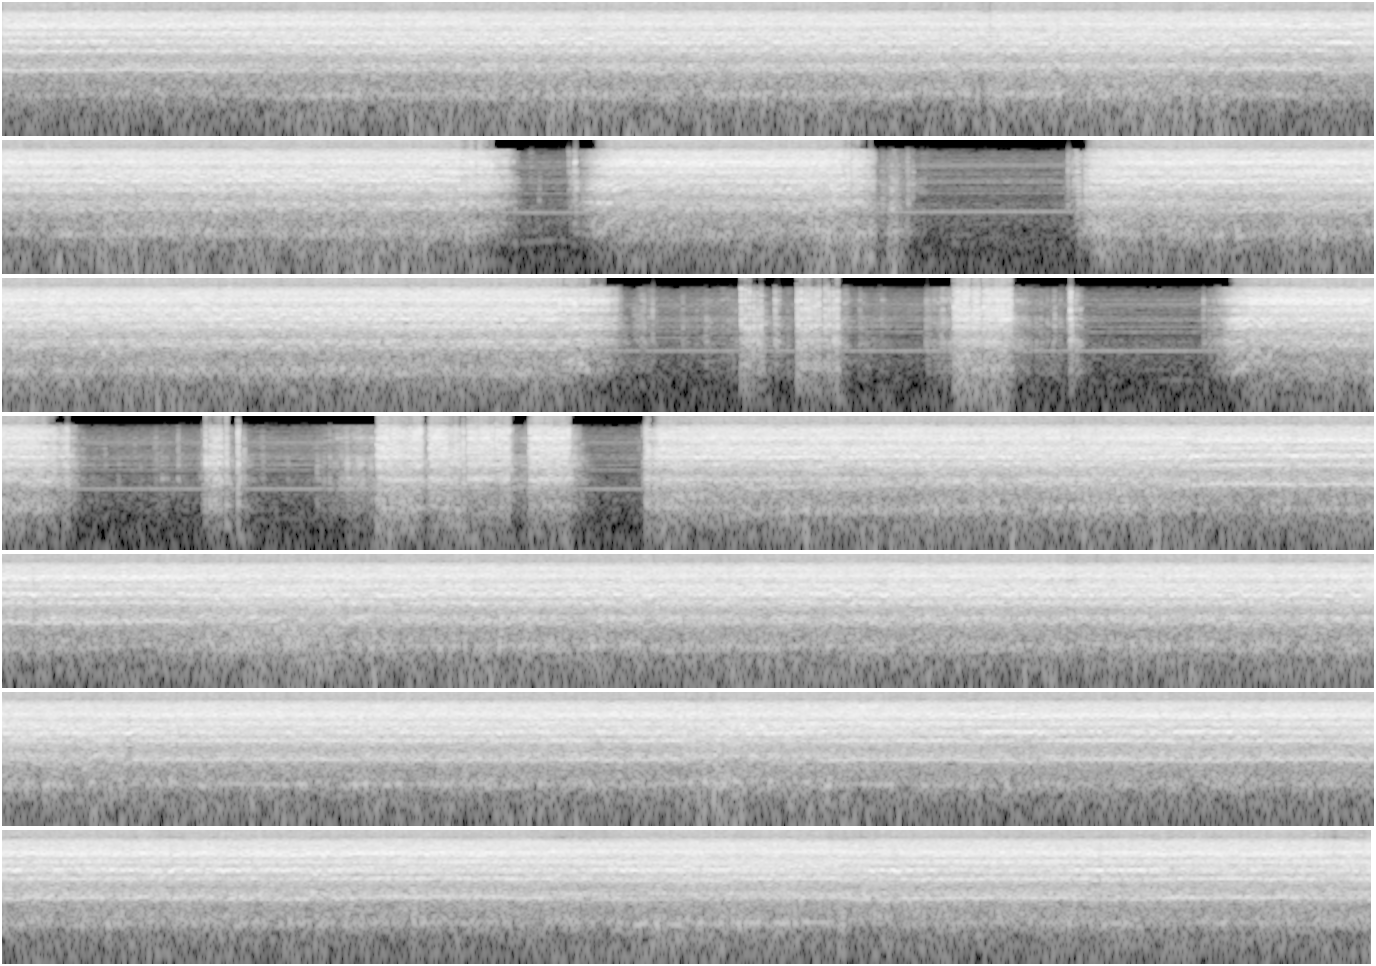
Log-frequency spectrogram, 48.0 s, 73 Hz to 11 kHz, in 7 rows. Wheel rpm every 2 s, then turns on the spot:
220, 210, 210, 210, 150, 80, 160, 210, 70, 10, 60, 20, 170, 210, 210, 210, 210, 220, 240, 230, 220, 220, 220, 230.
16-18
